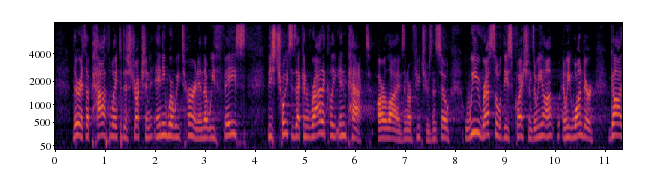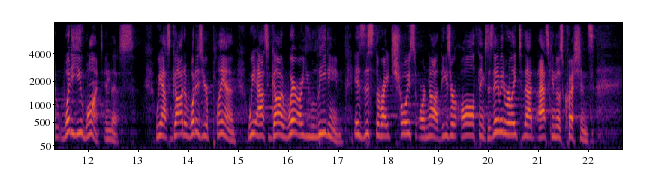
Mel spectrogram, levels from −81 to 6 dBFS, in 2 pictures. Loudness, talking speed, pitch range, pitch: -27 LUFS, 200 wpm, 200-240 Hz, 220 Hz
